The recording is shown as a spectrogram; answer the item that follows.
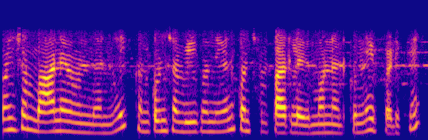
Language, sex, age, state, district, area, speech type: Telugu, female, 30-45, Andhra Pradesh, Srikakulam, urban, conversation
